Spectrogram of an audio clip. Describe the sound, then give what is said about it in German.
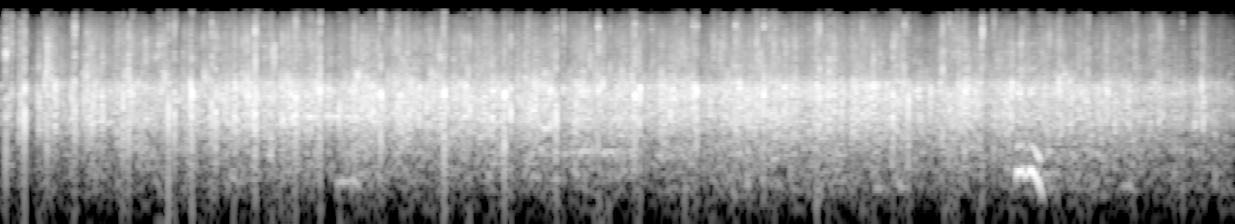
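Sustained audience applause for a man asked to stand up, a dense, steady wash of many hands clapping at even loudness throughout, with a brief faint vocal sound near the end. “Einen großen Applaus.”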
